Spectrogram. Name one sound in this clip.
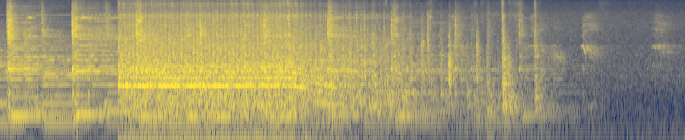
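A tractor engine runs loudly, then shuts off.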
